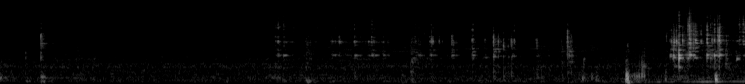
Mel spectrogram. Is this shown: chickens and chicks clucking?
no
